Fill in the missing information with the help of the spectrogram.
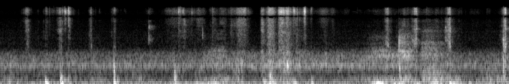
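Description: A utility knife blade slices and scrapes thin crumbling layers off a small, solid cube of beige kinetic sand held in the fingers of a hand with long red nails. The result is quiet, crisp, gritty crunches and short sharp clicks over a soft, grainy scraping hiss with bright high-end crackle, each cut dying away almost instantly.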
